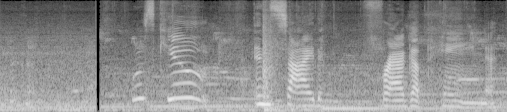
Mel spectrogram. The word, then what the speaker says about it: Fragapane: it was cute inside fraga pain that's how you say it fraga pain i asked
